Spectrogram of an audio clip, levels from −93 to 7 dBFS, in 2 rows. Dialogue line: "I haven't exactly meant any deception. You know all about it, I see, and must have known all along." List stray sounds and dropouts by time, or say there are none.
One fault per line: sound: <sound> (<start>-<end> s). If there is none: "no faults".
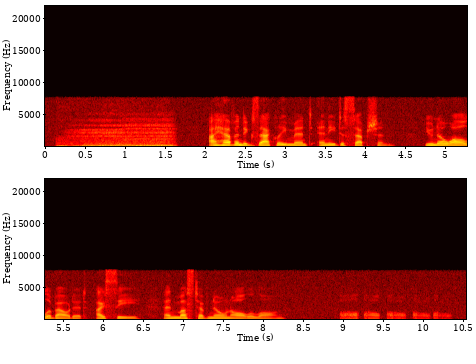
sound: breath (0.1-1.7 s)
sound: laugh (9.0-10.4 s)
